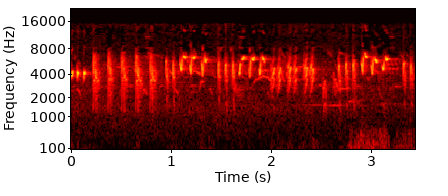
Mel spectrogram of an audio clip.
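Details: Black-browed reed warbler singing actively in the wild: a fast string of sharp, high chattering notes, about eight a second, with short whistled accents, briefly joined by a low rustle near the end.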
